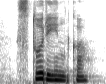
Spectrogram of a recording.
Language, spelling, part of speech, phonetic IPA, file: Ukrainian, сторінка, noun, [stoˈrʲinkɐ], Uk-сторінка.ogg
- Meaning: 1. diminutive of сторона́ (storoná) 2. page (one side of a leaf of a book) 3. webpage 4. phase, period, epoch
